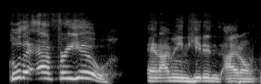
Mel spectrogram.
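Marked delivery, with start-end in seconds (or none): 0.1-1.1 much higher mock snap of Bill Burr; Bill Burr snapping. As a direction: blurt it out high and rude, imitating him. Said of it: "he just looks at me and he goes".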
